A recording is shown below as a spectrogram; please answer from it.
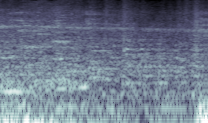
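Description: Orchestral battle music from a film score, with a deep rumble underneath that fades away about a second and a half in.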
